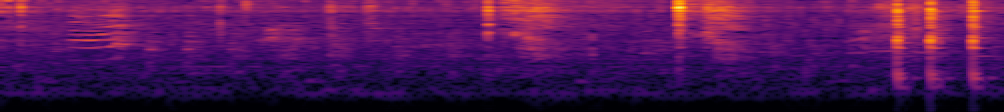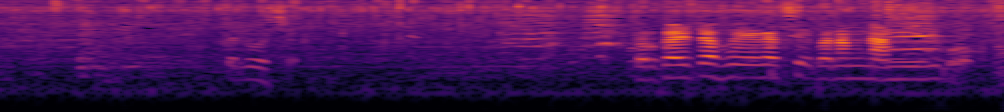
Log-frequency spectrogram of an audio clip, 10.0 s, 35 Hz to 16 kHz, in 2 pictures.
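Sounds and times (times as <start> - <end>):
metal spatula scraping pan: 1.8 - 3.8
spatula knocking against pan: 4.4 - 5.1.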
